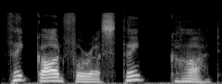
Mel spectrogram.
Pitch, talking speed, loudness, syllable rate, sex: 145 Hz, 160 wpm, -17 LUFS, 3.3 syllables/s, male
